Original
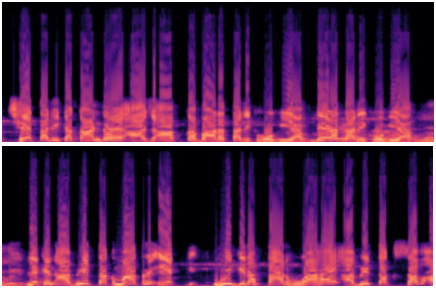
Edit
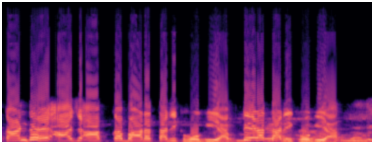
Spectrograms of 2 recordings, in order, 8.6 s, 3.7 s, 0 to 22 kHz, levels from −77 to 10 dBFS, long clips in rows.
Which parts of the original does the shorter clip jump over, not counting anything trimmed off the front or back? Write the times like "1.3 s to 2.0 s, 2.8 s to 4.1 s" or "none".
none

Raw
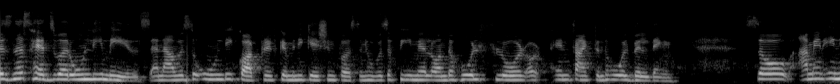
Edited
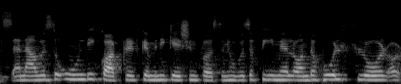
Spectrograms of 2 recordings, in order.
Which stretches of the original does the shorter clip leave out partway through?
none

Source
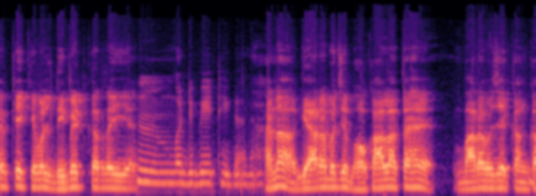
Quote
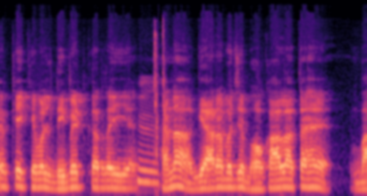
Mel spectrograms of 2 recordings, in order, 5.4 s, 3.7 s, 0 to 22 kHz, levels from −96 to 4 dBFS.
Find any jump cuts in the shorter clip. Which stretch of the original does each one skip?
1.5 s to 2.6 s

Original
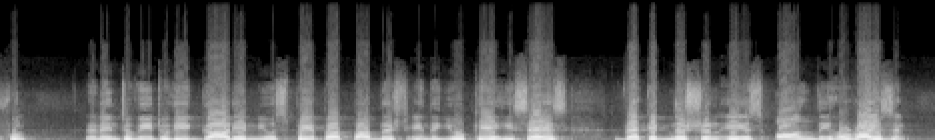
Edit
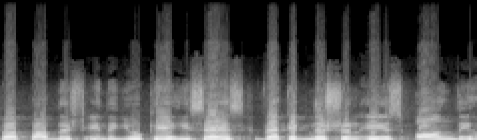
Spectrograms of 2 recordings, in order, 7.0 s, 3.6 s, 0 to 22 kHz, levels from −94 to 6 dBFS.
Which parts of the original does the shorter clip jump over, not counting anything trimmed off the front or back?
4.3 s to 4.6 s

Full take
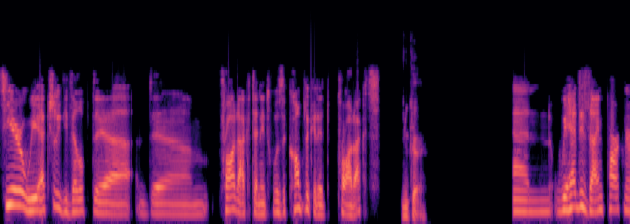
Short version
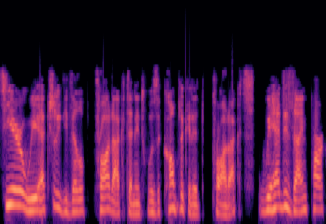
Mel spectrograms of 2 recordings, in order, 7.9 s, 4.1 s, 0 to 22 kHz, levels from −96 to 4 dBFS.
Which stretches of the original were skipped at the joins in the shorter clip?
1.1 s to 2.7 s, 4.7 s to 6.8 s

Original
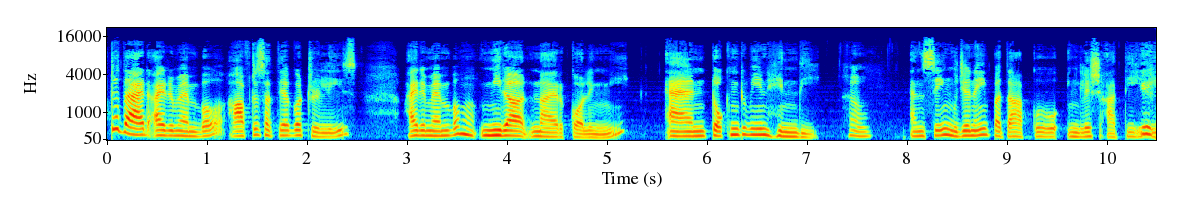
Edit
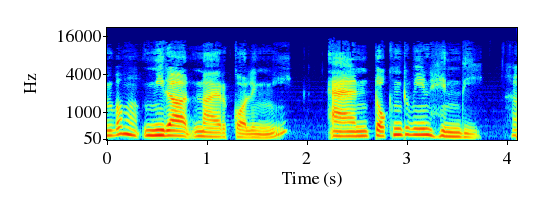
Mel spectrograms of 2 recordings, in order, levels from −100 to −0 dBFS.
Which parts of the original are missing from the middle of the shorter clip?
none

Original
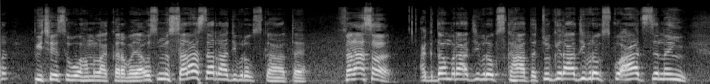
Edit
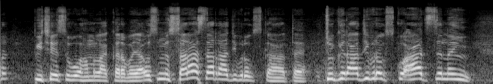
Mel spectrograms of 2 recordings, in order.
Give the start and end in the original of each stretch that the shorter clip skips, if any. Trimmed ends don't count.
3.2 s to 5.3 s

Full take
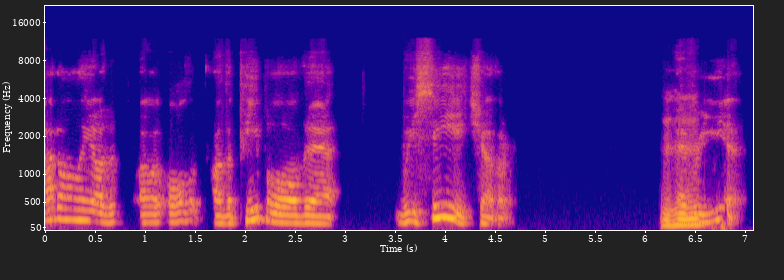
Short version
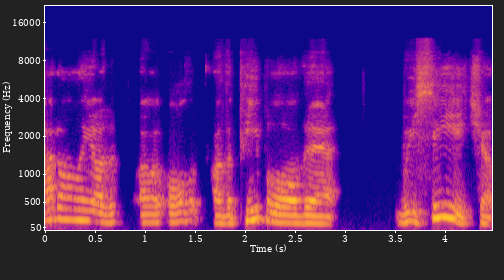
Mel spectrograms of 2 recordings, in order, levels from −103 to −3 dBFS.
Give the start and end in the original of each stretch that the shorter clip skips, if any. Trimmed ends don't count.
none

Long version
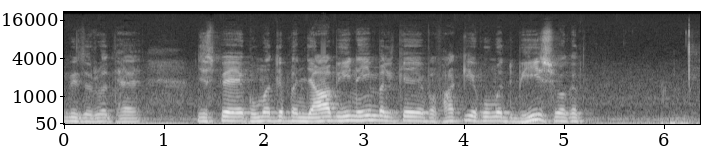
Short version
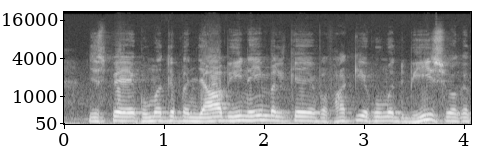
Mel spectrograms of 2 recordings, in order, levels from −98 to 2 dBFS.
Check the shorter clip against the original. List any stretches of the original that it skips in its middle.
none

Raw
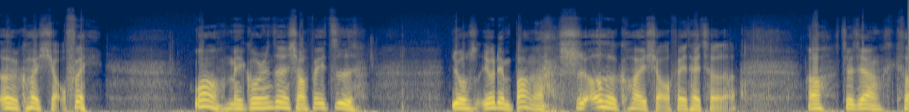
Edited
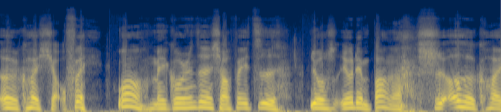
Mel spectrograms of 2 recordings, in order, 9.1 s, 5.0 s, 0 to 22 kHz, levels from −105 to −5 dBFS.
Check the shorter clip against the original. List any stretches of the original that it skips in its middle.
1.0 s to 1.8 s, 3.7 s to 4.4 s

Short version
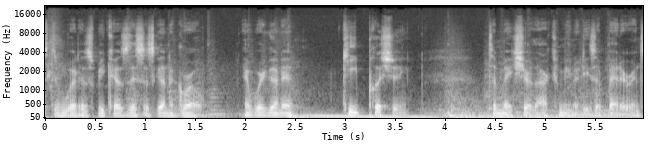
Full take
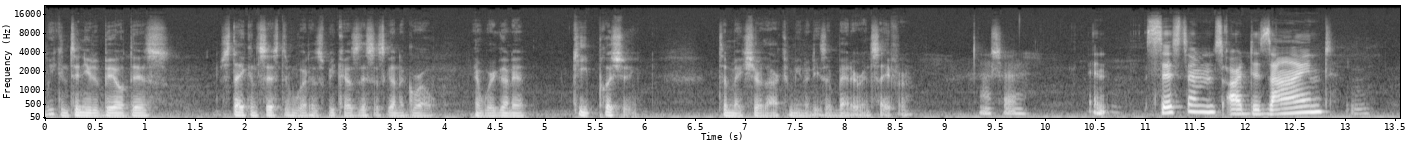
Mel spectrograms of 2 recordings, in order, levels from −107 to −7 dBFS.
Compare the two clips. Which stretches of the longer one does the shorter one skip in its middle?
none

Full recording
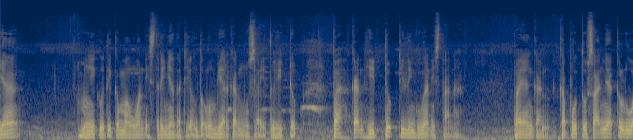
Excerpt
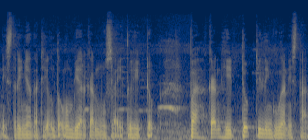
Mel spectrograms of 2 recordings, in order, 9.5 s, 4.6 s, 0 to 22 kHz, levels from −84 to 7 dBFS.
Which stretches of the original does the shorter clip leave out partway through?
none

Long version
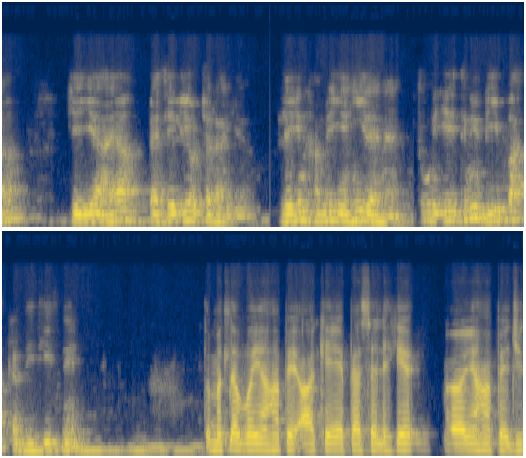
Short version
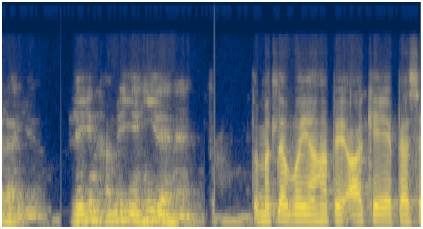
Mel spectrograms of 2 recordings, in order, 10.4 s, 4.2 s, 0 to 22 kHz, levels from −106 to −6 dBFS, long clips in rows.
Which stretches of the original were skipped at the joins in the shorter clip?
4.1 s to 6.8 s

